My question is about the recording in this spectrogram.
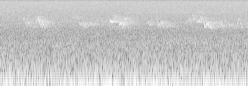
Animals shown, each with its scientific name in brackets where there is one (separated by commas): Red-eyed Vireo (Vireo olivaceus)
